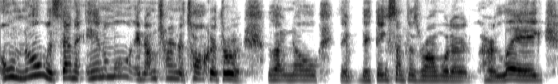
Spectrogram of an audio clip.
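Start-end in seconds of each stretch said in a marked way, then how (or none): 0.0-1.3 suddenly worried, concerned voice, pitched up. Retelling a phone call where the other woman got instantly concerned: imitating someone concerned. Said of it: "she is instantly concerned".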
